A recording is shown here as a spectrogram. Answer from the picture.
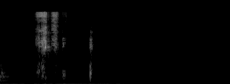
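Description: A woman vocally imitating a magpie's harsh chattering call: one short raspy burst of about a third of a second, followed by a small click just before a second in.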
